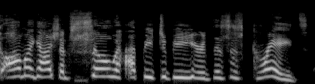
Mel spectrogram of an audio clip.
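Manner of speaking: imitating an overexcited American greeting; over-enthusiastic American. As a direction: gush as if thrilled to be here. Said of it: "because they're so enthusiastic".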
